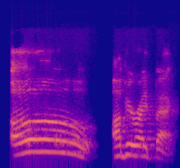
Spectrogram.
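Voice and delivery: long, high "oh" of comprehension; high-pitched retold surprise; dawning realization. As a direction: imitate a doctor suddenly catching on. Doctor grasps error, hurries off.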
